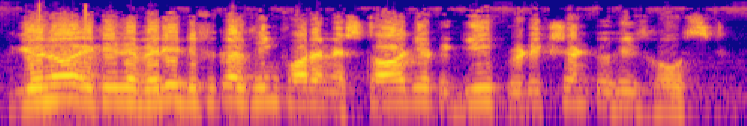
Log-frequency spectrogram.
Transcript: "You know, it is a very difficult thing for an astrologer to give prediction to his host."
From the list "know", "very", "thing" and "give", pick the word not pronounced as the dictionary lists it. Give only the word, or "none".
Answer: thing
